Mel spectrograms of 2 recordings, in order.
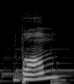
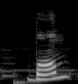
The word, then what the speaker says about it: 봄: hangout raid number 189 this is pronounced as one syllable word pronounce it with me boom boom the word boom actually pertains to the spring season in korea again bom means spring how do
